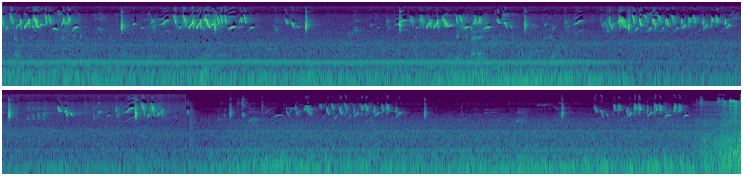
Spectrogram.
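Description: Small birds chirping in repeated short flurries of quick high twitters, with pauses between them. Under them runs a faint low rumble and a thin steady hum, which stops near the end.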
